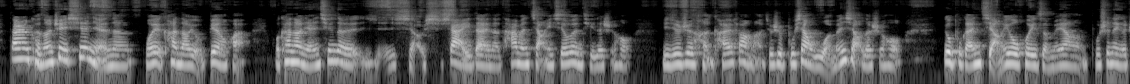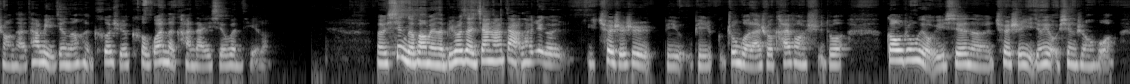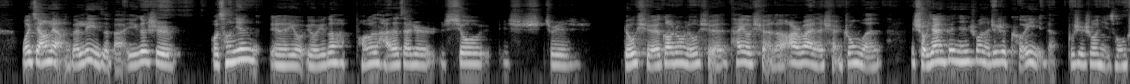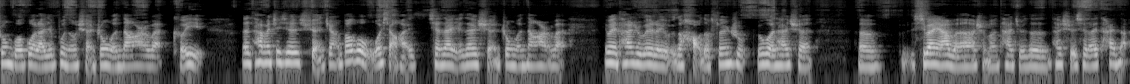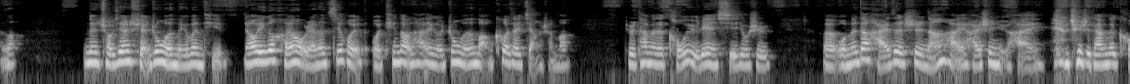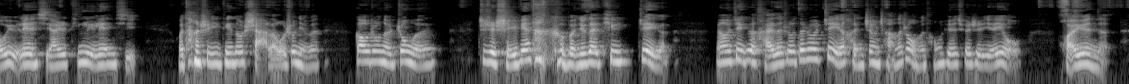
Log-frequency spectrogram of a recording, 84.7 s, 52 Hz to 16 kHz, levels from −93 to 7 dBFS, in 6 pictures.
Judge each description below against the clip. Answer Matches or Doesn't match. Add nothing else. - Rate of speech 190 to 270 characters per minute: Doesn't match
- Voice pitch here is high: Matches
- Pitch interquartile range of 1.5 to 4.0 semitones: Matches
